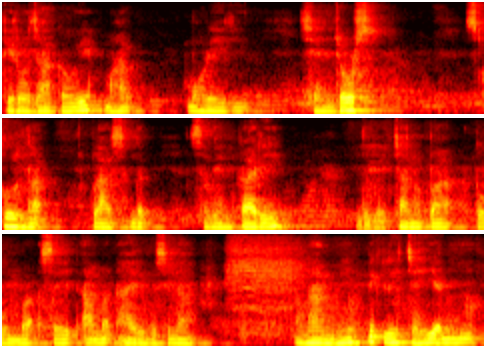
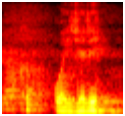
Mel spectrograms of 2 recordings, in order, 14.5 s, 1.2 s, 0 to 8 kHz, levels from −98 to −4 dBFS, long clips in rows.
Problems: background conversations at intervals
